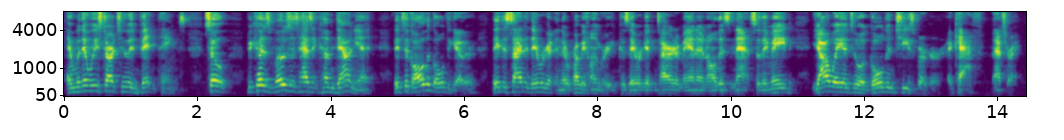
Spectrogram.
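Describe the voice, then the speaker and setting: A man's voice: on the high side, fairly quick, few pauses. A man leading an informal Bible study sermon, talking straight to his listeners with asides and acting out what people say. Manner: casual, preachy, talks straight to listeners with asides; animated, acts out people's words in varied voices.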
